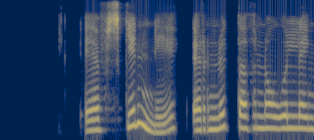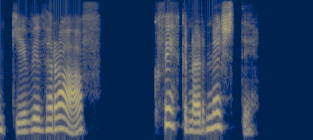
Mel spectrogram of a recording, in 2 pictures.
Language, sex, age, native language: Icelandic, female, 40-49, Icelandic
